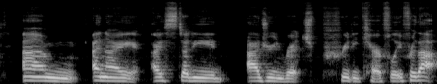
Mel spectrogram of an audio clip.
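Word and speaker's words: Adrienne: I I learned that she's called Adrian like the a is and hat by going to the archives and reading her say in an interview you pronounce the a in my name like hat and I never had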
